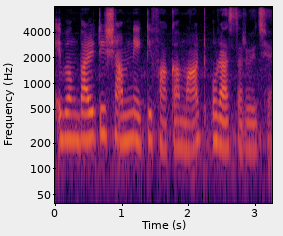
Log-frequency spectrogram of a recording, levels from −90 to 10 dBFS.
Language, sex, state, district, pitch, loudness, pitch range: Bengali, female, West Bengal, Jhargram, 210 Hz, -29 LUFS, 180-225 Hz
